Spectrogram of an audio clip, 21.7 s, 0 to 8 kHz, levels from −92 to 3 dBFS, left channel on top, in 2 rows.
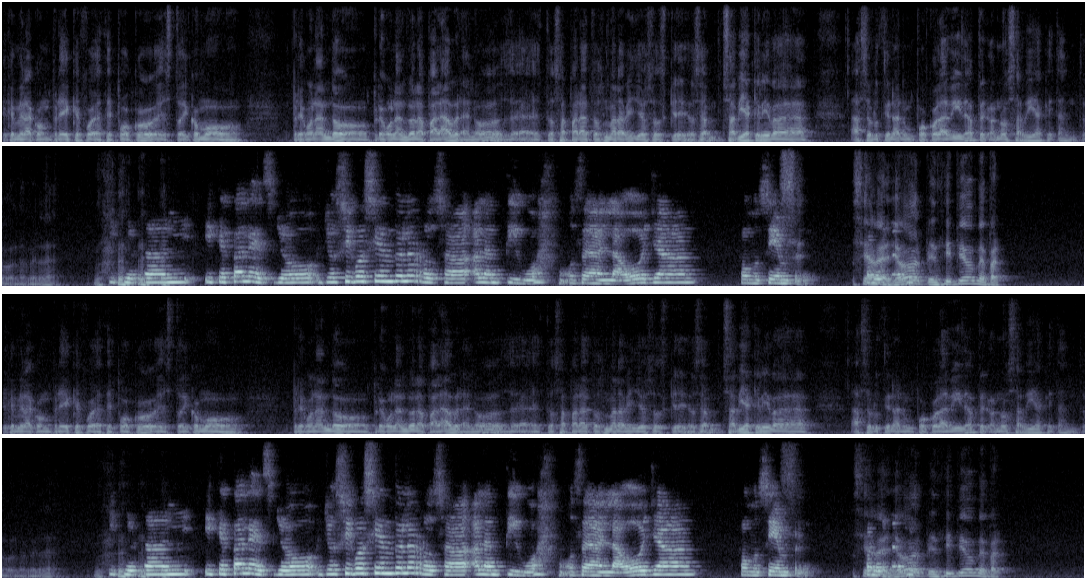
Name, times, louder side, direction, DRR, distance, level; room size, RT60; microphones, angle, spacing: voice 1, 0.0-11.4 11.7-12.5 18.6-18.8 19.3-20.8, left 2 dB, 35° left, 0.7 m, -37 dB
voice 2, 11.9-17.8 18.2-18.9 19.5-19.6, right 2 dB, 20° right, 0.4 m, -24 dB
6.5 x 4.9 x 3.1 m
head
